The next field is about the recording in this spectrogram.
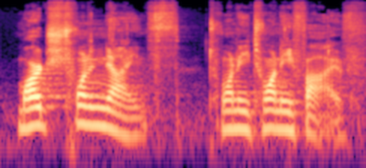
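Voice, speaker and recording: A man talks fairly quickly in an ordinary speaking voice with fairly even intonation. The recording is very clean, with a silent background. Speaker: competitive video game player. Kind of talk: video essay narration.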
